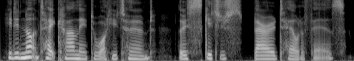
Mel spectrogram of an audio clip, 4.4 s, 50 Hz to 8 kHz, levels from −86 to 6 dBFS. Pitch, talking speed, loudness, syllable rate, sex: 185 Hz, 190 wpm, -21 LUFS, 5.3 syllables/s, female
